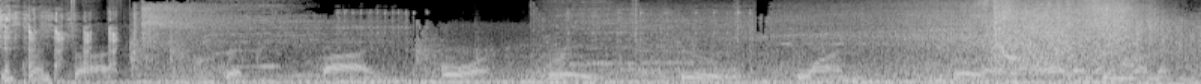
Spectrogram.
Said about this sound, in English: Cue the theme song.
